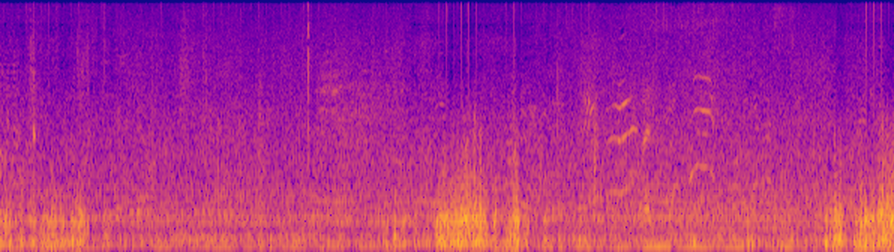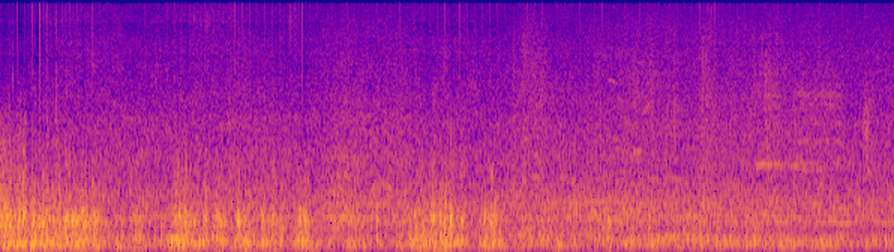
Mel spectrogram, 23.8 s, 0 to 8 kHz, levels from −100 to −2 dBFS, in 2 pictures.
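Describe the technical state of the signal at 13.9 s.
At 13.9 s the resampler is restarted on every block, as it is throughout the clip. Each 50 ms block is converted in isolation, likely downsampling from 48 kHz to 16 kHz, so every block edge carries a small error, heard as regular ticks at 20 per second whenever signal is present.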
